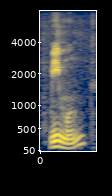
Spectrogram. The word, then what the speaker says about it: Mimunt: Mimunt con acento en la Hamido.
